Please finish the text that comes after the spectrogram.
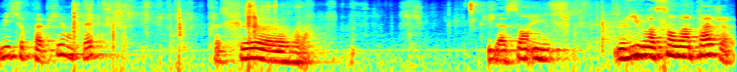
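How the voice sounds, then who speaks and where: A woman's voice: on the low side, takes it slowly, pauses often, mellow, slight background noise. A woman casually reviewing a tarot deck, chatty and hesitant with many fillers.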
